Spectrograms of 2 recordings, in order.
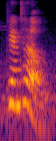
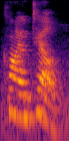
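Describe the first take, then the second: First: It is said in a British accent. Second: It is said in an American accent. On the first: "someone from the U K, and the person would say something like" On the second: "how Americans say it"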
